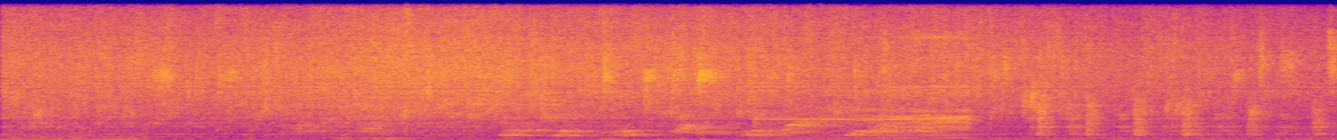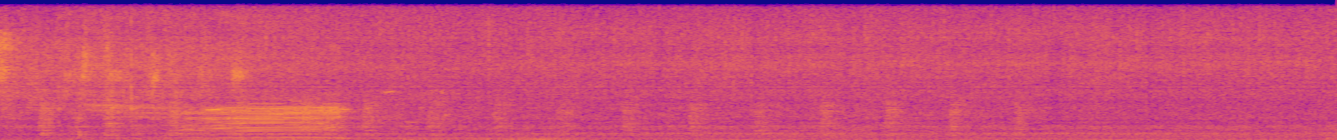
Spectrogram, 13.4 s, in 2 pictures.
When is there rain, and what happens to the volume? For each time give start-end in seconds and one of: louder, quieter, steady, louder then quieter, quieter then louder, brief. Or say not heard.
0.0-13.3 quieter.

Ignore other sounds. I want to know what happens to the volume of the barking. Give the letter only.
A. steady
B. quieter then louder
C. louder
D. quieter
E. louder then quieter
D.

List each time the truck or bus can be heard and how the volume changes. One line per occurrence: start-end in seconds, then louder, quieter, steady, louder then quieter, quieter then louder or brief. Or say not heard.
0.0-13.3 louder.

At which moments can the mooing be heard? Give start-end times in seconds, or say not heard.
3.7-4.8, 7.0-9.6.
